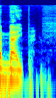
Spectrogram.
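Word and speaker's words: knife: जाएगा दोस्त क्लास में के बाद एन है तो के को साइलेंट करो यहां पे और एन का दोस्तों न होता है और अंतिम में आई एफ ई रहेगा तो इसका उच्चारण आई के रूप में करेंगे हो जाएगा नाइफ अब ये नहीं है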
